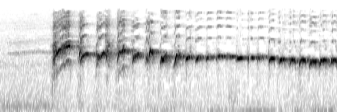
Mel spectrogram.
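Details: Greater green leafbird in a cage singing jamtrok with ciblek mimicry and a rolling delivery: after brief quiet, a fast pulsing warble of whistled notes that gradually settles into an even, slightly falling rolling trill.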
